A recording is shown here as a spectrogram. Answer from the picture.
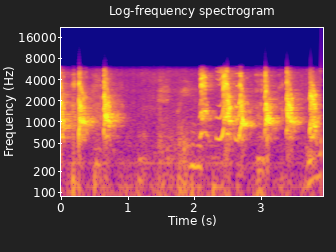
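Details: Short, insistent barks from a puppy upset that a fake alligator head has its teddy bear, coming in quick irregular bursts with some higher yelping edges, alongside a voice speaking.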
